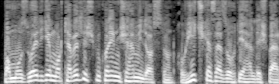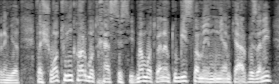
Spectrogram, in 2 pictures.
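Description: Stern, gravelly radio counselor man. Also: mid-range voice, animated, hardly any pauses, no room sound. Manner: stern, lecturing, repeats "dear" to the caller. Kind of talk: radio call-in advice.

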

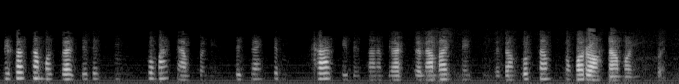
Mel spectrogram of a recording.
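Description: A woman's voice: on the high side, soft background music. Hesitant female caller on weak phone line. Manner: hesitant, halting speech. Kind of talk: phone call to radio show. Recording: faint, muffled phone line.

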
